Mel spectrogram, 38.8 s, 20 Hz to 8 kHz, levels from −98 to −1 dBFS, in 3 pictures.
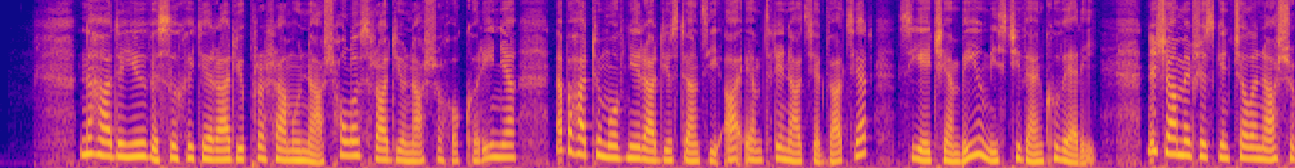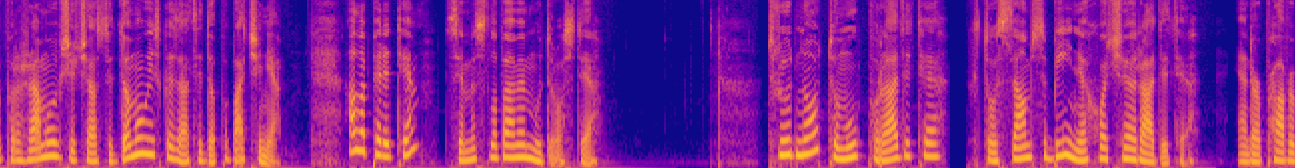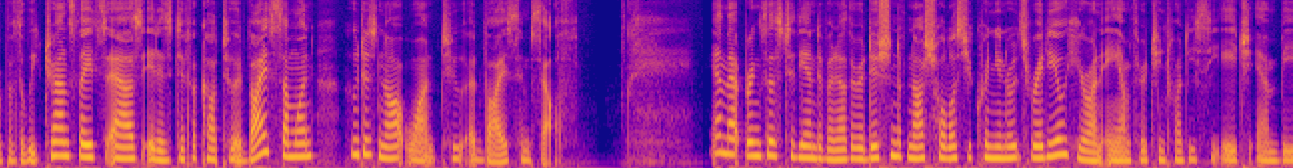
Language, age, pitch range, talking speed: English, 50-69, 155-235 Hz, 130 wpm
